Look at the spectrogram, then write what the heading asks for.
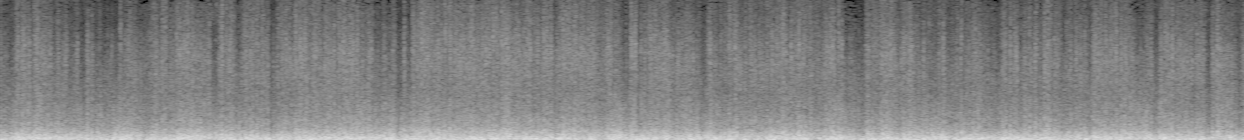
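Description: Wind buffeting a microphone held out of a moving train's window, over the steady rumble of the passenger carriages running on the track.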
